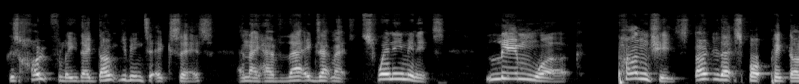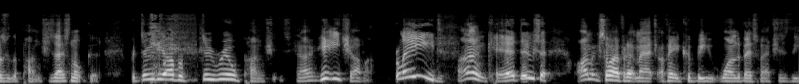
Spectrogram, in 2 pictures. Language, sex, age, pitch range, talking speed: English, male, 20-39, 150-210 Hz, 250 wpm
